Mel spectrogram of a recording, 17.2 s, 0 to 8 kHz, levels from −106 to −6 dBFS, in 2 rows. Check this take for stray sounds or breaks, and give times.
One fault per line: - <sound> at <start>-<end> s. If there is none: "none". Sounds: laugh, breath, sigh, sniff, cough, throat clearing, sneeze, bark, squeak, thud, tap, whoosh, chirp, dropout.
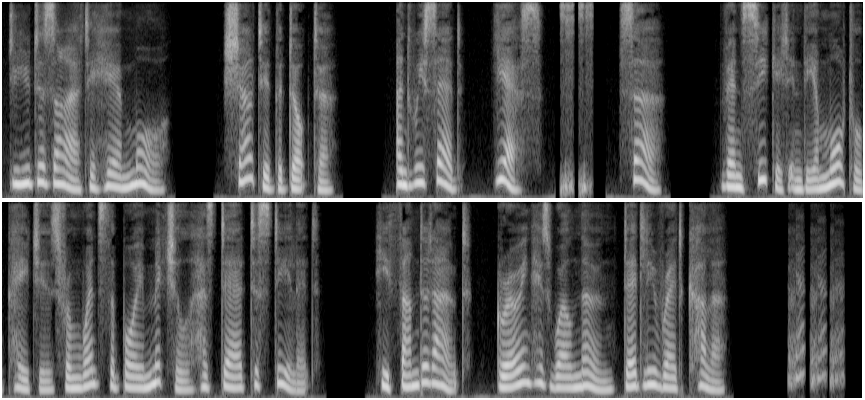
- laugh at 5.6-5.9 s
- laugh at 16.5-17.0 s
